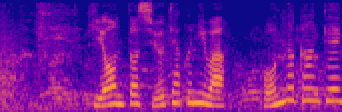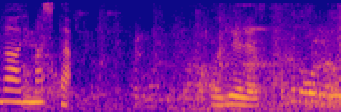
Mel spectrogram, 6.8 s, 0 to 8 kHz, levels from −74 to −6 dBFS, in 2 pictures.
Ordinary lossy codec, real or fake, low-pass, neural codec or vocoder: Opus, 24 kbps; real; 7.2 kHz; none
